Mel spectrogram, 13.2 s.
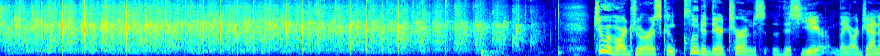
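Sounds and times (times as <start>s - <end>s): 
audience round of applause: 0.0s - 8.2s
speech: 9.0s - 13.1s.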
